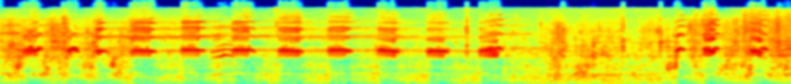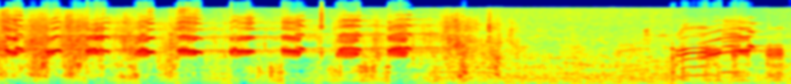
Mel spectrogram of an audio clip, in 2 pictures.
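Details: Swamphen calling in loud clipped nasal bursts repeated rapidly, pausing and resuming, with a few high rising squeaks near the end amid a dense bird chorus.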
